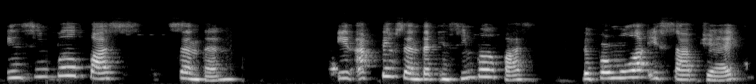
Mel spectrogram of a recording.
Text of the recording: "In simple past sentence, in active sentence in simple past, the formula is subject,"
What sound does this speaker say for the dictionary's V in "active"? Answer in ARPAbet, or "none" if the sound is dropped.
F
